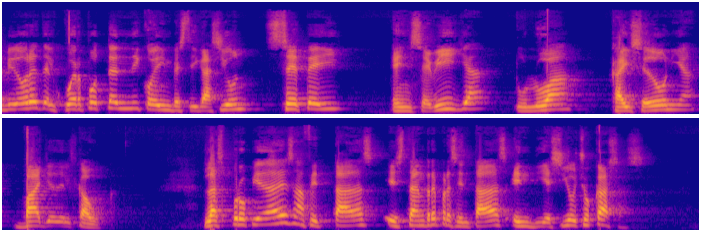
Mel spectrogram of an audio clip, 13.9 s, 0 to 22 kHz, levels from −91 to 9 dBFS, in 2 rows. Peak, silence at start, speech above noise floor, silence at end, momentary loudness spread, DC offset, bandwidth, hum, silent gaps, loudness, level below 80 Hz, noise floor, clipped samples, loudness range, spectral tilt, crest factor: 0 dBFS; 0 s; 53 dB; 0.6 s; 10 LU; under 0.1%; 16.5 kHz; none; none; -18 LUFS; -66 dBFS; -71 dBFS; under 0.1%; 3 LU; -4 dB/octave; 18 dB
